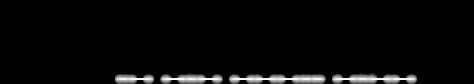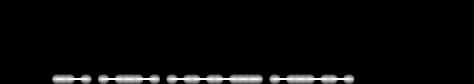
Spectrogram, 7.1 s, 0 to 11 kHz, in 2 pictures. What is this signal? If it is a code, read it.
Morse code, heard as a keyed tone, about 27 wpm, 700 Hz. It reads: AK8Y AK8Y
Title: USA Call Signs - 4 Characters - Repeated 2x - 28wpm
